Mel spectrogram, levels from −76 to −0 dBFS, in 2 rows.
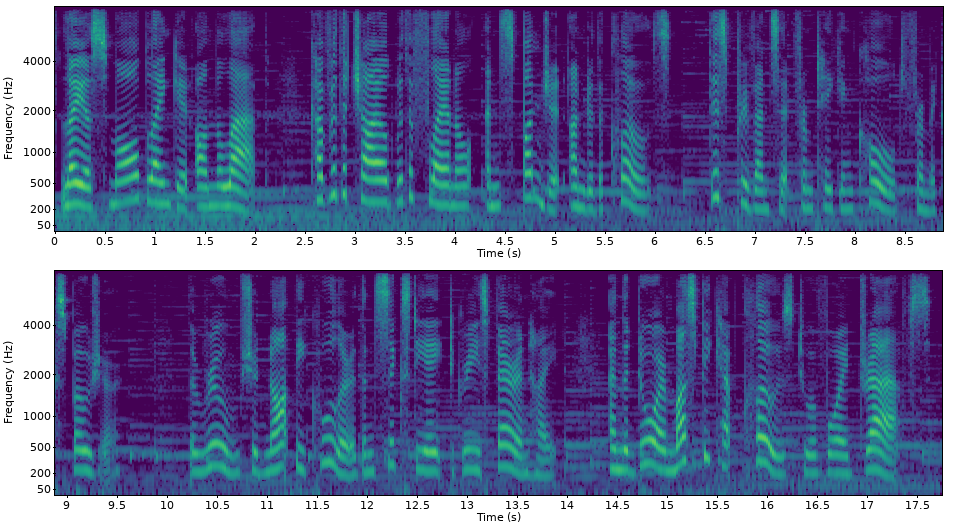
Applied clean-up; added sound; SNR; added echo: none; Plucked string instrument; 19 dB; none.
